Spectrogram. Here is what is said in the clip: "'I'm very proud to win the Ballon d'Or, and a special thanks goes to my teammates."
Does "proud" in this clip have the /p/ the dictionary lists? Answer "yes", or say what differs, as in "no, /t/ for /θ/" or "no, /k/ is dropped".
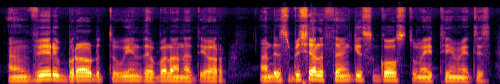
no, /b/ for /p/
